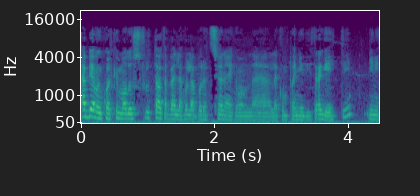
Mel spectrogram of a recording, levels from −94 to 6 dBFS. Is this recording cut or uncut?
cut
